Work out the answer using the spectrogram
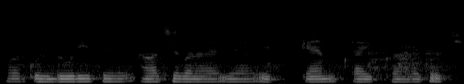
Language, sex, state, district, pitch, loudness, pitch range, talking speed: Hindi, male, Uttar Pradesh, Ghazipur, 130 Hz, -46 LUFS, 125-135 Hz, 180 wpm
